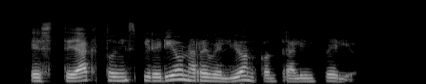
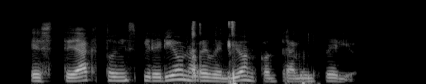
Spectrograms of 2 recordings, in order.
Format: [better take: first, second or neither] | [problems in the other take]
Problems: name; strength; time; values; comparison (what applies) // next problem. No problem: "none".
first | noise reduction (neural mask model Resemble Enhance denoiser)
